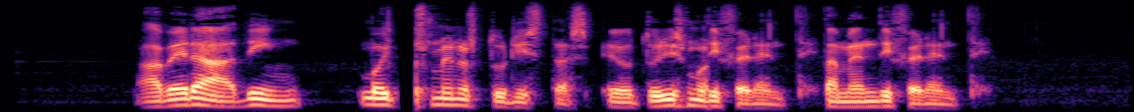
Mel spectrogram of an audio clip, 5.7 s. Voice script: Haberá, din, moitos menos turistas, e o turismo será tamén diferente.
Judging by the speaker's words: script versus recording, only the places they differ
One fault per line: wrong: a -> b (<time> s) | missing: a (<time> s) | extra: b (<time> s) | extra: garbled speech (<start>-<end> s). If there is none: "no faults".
wrong: será -> diferente (3.6 s)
